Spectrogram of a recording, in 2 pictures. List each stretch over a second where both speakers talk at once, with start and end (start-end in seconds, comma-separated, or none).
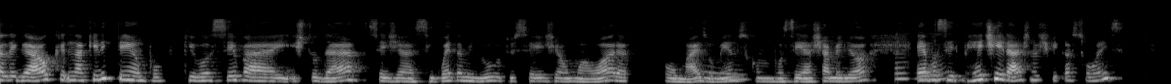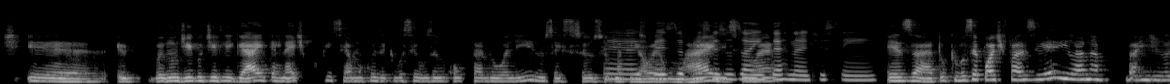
17.7-19.5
